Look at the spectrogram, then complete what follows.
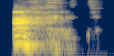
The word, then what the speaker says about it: acht: So, ach, acht, nacht.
